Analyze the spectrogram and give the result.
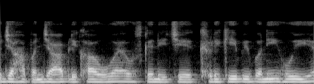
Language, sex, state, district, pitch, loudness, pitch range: Hindi, male, Punjab, Kapurthala, 125 Hz, -14 LUFS, 115-125 Hz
